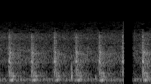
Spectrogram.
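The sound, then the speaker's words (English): A quick, steady series of about seven knocks on a door, evenly spaced and moderately loud, with a brief break near the end before one more rap. “The door.”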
